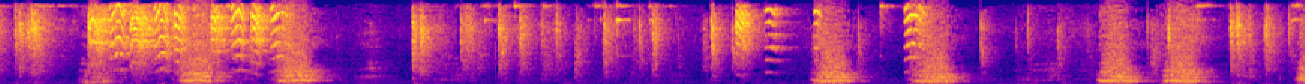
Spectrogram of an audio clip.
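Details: A Basset Hound, playing with a toy alligator, gives loud, full-throated barks in short bursts, often two close together, then brief pauses, with a person's voice faintly heard between them.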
